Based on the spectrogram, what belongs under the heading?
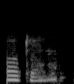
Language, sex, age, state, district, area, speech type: Telugu, female, 18-30, Andhra Pradesh, Krishna, urban, conversation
